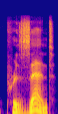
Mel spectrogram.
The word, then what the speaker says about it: present: Remember, action equals stress on the second part. I will present my project tomorrow.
